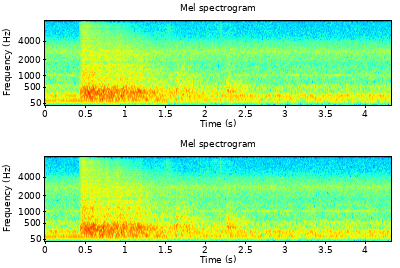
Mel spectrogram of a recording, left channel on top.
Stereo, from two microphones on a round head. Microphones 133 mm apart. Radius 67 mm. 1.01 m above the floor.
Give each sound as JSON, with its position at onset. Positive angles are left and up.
{"t": 0.4, "sound": "an explosion", "side_deg": -25, "distance_m": 1.7}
